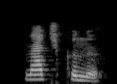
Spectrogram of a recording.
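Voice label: "начкыны", Komi, female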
